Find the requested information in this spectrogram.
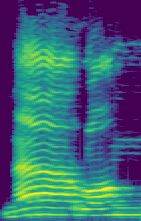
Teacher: তানউইনের পরে ইকফার অক্ষর তা আসছে, এজন্য আমরা নাকের ভিতরে নিয়ে গুণনা করব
